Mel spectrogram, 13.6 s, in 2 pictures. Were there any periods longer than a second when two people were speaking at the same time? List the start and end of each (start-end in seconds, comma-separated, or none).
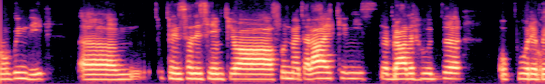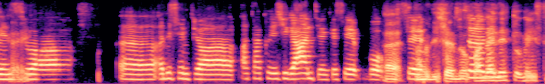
11.6-13.1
